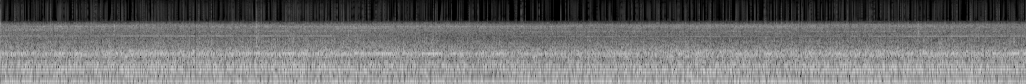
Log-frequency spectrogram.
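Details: Suzuki Samurai: steady engine drone with a thin constant whine from the transfer case; cause unknown.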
